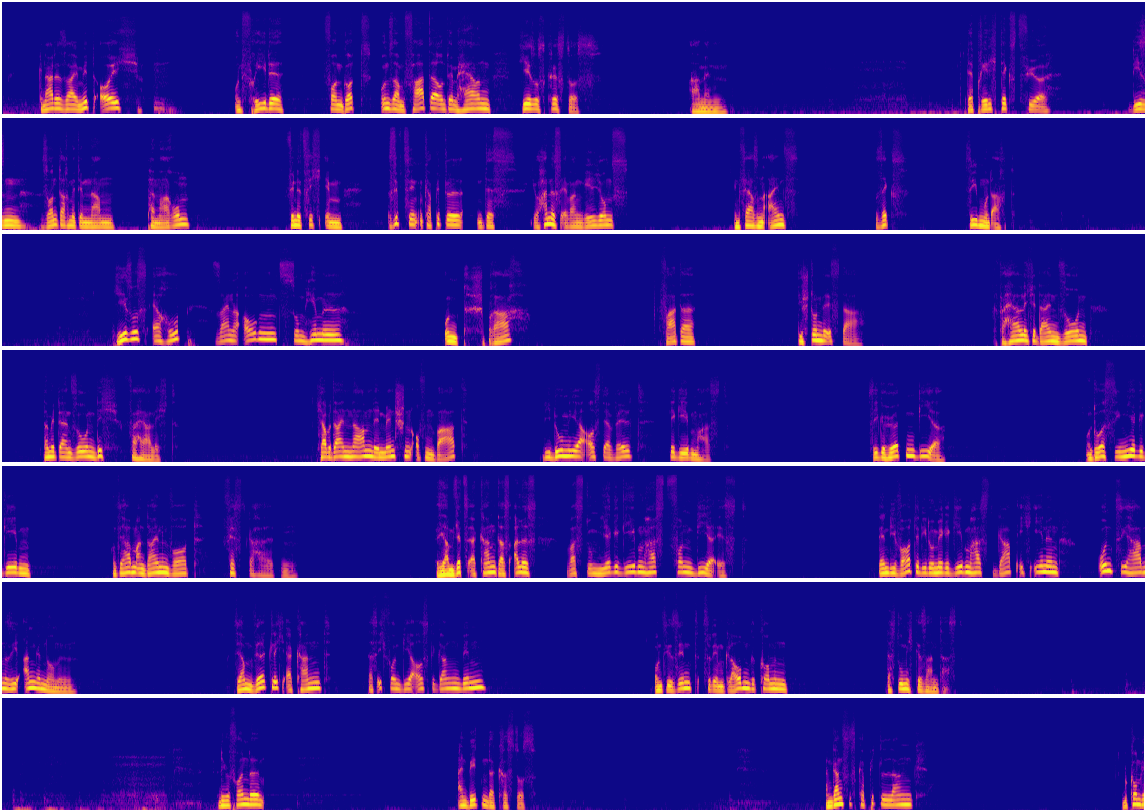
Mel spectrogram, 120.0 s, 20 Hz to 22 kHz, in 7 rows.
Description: Beschreibung vor 1 Tag In dieser Folge tauchen wir tief ein in das sogenannte „hohepriesterliche Gebet“ aus dem Johannesevangelium (Johannes 17). Die Predigt zum Sonntag Palmarum eröffnet einen seltenen, intimen Blick in das Gespräch zwischen Jesus und dem Vater – ein Gebet, das zugleich öffentlich gesprochen wird und bis in die Ewigkeit hineinreicht. Im Zentrum steht die Frage: Wie offenbart sich Gott dem Menschen?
